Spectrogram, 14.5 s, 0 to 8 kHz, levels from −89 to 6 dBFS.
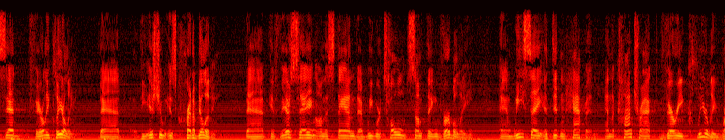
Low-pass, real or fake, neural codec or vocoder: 7.2 kHz; real; none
